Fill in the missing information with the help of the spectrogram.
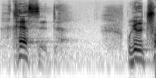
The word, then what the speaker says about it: chesed: There's a sound at the beginning, but it's chesed. That was better.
